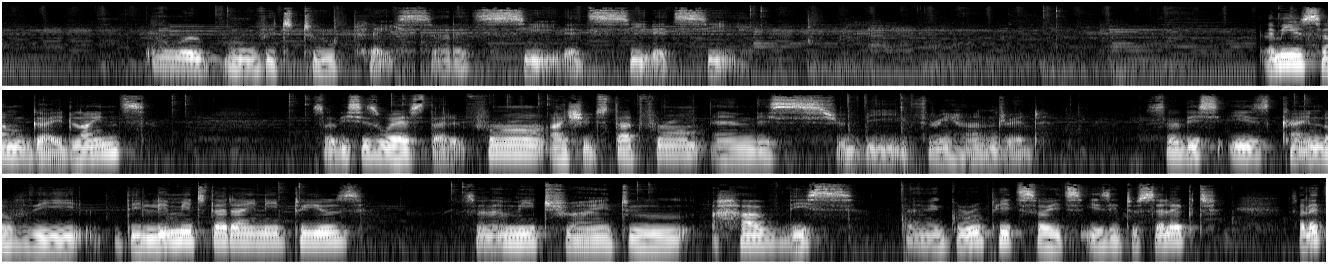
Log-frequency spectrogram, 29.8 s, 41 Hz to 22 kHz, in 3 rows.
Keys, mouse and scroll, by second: 2.4 ctrl+d, 3.3 ctrl+d, 5.5 ctrl+d, 9.3 ctrl+d, 14.6 ctrl+d, 15.5 shift+Tab, 16.6 typing, 17.0 Return, 19.8 Escape, 21.8 Escape, 24.4 ctrl+g, 24.4 ctrl+d, 26.1 ctrl+z, 26.5 ctrl+g, 27.1 ctrl+d, 29.4 typing, 29.5 Return.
